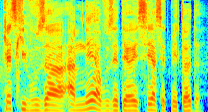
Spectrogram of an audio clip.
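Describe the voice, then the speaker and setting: A man hosting a radio interview, asking questions in a halting way with many fillers. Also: mid-range voice, slight background noise.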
